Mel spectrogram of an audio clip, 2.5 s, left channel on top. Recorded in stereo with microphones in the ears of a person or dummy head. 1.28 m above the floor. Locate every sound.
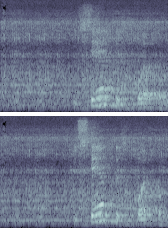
1.1 s a man speaking: 45° right (ahead or behind), 3 m; by 2.5 s 40° right (ahead or behind), 5 m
